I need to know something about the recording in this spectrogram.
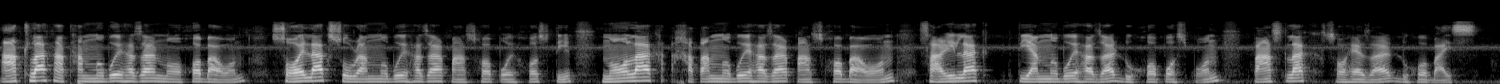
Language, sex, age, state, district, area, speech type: Assamese, male, 18-30, Assam, Jorhat, urban, spontaneous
